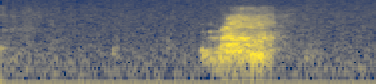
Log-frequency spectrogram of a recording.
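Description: Near silence, with one faint, short sound about a second and a half in.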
